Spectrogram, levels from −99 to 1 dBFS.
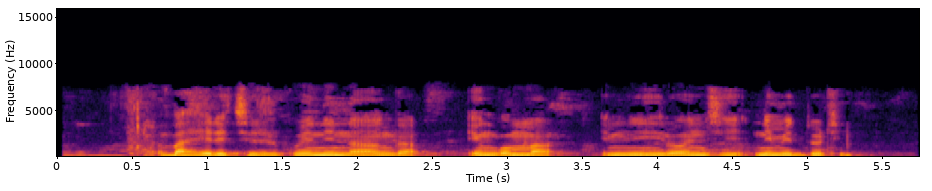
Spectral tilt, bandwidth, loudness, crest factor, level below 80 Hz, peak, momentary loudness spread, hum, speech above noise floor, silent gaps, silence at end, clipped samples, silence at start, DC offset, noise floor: -7.5 dB/octave; 7.8 kHz; -19 LUFS; 16 dB; -44 dBFS; -2 dBFS; 12 LU; none; 21 dB; none; 0.45 s; under 0.1%; 0.05 s; under 0.1%; -39 dBFS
